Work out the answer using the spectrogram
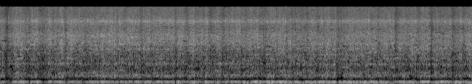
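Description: Chicken wings sizzling steadily in hot cooking oil in a pot, with faint crackling, over a steady low rumble.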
